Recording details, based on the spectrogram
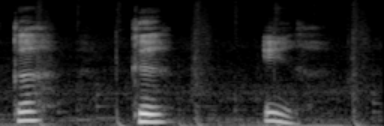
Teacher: Velar sounds are produced at the velum or soft palate, such as k, g, ing.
